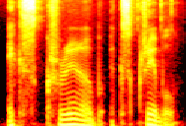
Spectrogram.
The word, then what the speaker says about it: execrable: Execrable. Interesting. Execrable. Execrable. It's pronounced very fast.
